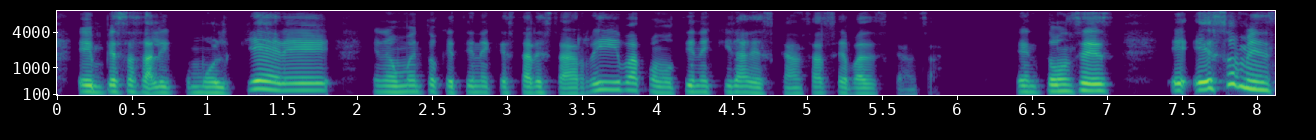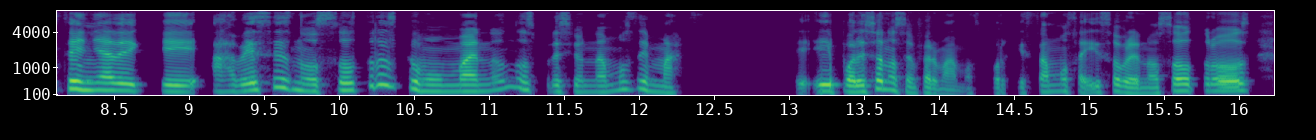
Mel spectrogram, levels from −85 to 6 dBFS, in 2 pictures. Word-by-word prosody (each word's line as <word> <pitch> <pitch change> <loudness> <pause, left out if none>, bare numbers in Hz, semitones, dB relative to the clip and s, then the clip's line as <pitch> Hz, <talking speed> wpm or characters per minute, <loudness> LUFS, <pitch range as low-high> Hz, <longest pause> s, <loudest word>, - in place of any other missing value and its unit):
empieza 170 0 +1
a - - -14
salir 145 -2 -1
como 145 0 -4
él 140 -1 -2
quiere, 200 -1 +3 0.2
en 165 - -10
el 160 - +1
momento 165 +1 -4
que 155 - -4
tiene 155 -1 -7
que 150 - -9
estar, 150 0 -3
está 140 -3 -4
arriba, 205 +7 -1
cuando 150 -6 -5
tiene 160 +2 -4
que 160 0 -10
ir 160 - -2
a - - -1
descansar, 135 +1 -7
se 145 -1 -7
va 130 -1 -3
a - - -1
descansar. 115 -4 -17 0.5
Entonces, 180 +4 +4 0.3
eh, 405 +2 +1
eso 425 -3 +7
me 260 -6 +7
enseña 210 -1 +5
de 185 -3 +2
que, 165 -2 0
a 175 0 -8
veces 210 +9 0
nosotros 205 - -1
como 180 -8 0
humanos 175 +6 0
nos 225 -7 -6
presionamos 170 +6 -9
de 230 - -2
más. 145 -3 -8 0.8
Y 370 -2 +2
y - - +5
por 165 -1 +3
eso 245 +9 +4
nos 205 -7 -5
enfermamos, 110 -8 -8
porque - - -16
estamos 175 +2 -8
ahí - - -6
sobre 155 -6 -1
nosotros, 130 - +2
170 Hz, 190 wpm, -23 LUFS, 150-205 Hz, 0.8 s, eso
